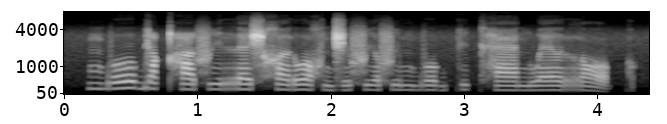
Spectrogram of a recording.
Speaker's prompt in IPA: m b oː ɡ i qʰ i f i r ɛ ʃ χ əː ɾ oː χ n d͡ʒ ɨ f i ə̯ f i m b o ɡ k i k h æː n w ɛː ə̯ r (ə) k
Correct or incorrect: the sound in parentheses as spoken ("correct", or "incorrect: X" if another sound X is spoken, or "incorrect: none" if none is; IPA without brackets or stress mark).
incorrect: ɔ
